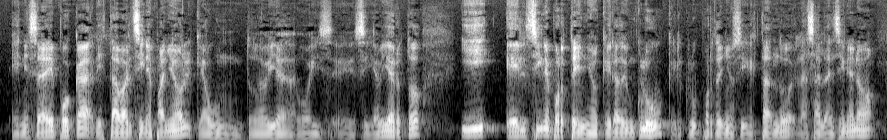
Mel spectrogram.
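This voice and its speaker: A man's very deep, low voice with a dark, mellow tone and a Rioplatense accent. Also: lively intonation, moderate pace. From Argentina, Buenos Aires province (Chacabuco). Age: 60s. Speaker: film critic. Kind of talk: casual chat. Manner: halting, many fillers.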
